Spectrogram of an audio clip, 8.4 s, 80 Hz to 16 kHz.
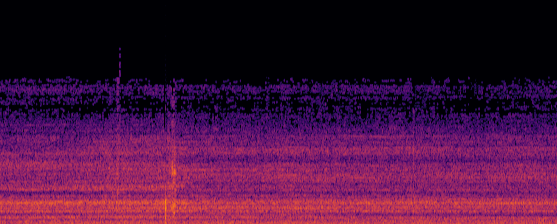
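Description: Caterpillar C15 diesel engine of a Kenworth T800 boom truck running steadily to power the Altec crane's hydraulics, a low rumble with a few steady high tones over it.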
